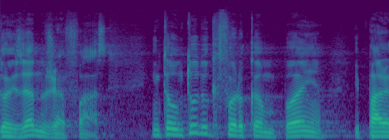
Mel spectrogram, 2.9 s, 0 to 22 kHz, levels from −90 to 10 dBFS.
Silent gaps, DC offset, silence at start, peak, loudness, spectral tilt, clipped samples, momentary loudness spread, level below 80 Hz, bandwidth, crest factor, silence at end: none; under 0.1%; 0 s; -12 dBFS; -35 LUFS; -5 dB/octave; under 0.1%; 10 LU; -72 dBFS; over 20 kHz; 22 dB; 0 s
